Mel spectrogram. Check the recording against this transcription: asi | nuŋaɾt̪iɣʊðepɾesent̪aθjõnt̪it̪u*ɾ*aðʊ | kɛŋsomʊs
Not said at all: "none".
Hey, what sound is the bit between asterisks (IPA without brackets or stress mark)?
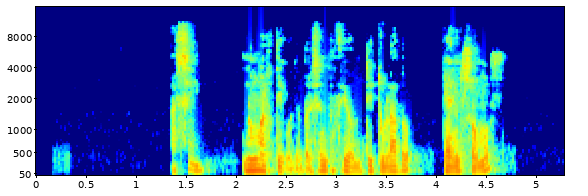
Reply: l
